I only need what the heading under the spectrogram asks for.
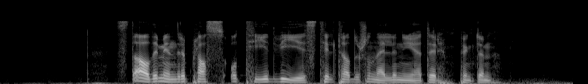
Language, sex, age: Norwegian, male, 26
